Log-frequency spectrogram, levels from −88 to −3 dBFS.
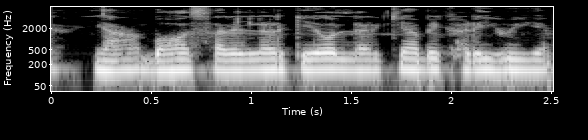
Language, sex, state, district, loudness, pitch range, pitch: Hindi, male, Jharkhand, Ranchi, -15 LUFS, 135-140 Hz, 135 Hz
